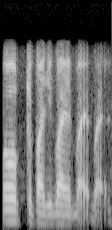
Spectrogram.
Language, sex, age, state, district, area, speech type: Punjabi, male, 18-30, Punjab, Gurdaspur, urban, conversation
